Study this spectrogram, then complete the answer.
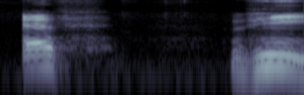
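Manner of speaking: এফ and ভি with audible outgoing breath; air released from mouth. Shown as a demonstration. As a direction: push air out on এফ and ভি. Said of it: "মুখের ভেতর থেকে বাতাস বের হয়ে যাবে".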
